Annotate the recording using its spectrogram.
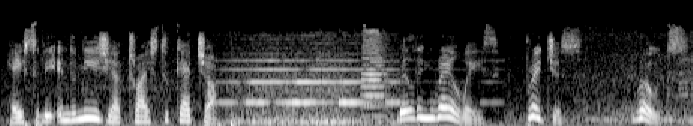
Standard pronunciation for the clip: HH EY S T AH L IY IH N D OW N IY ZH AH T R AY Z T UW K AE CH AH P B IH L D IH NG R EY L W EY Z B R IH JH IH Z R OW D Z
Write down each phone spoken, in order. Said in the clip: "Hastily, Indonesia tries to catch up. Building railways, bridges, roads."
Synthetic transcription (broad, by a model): HH EY S T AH L IY IH N D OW N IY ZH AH T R AY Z T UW K AE CH AH P B IH L D IH NG R EY L W EY Z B R IH JH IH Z R OW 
